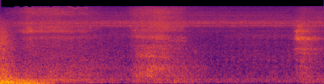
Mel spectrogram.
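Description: A loud rushing whoosh of noise that fades over about a second and a half, then a second, softer hissing rush about two seconds in.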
